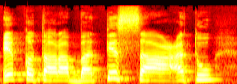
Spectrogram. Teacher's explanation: اصل میں ہمارا تا ساکن تھا لیکن ملانے کی صورت میں ہم نے اس کو زیر دے دی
